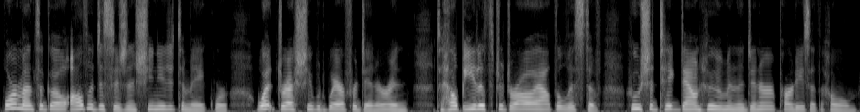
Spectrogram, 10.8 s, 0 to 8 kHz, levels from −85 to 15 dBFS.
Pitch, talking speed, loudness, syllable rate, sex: 220 Hz, 215 wpm, -19 LUFS, 5.0 syllables/s, female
